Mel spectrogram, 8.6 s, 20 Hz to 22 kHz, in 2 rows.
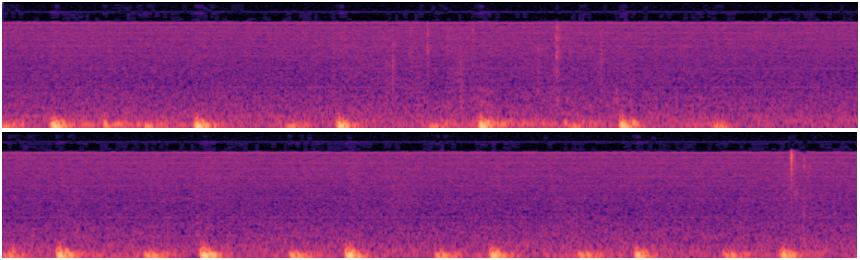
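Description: Regular low heart sounds near 84 a minute, with a normally split second sound heard at the base.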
